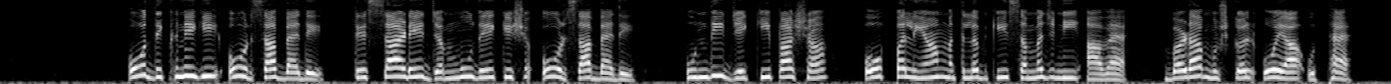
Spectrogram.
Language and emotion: Dogri, neutral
